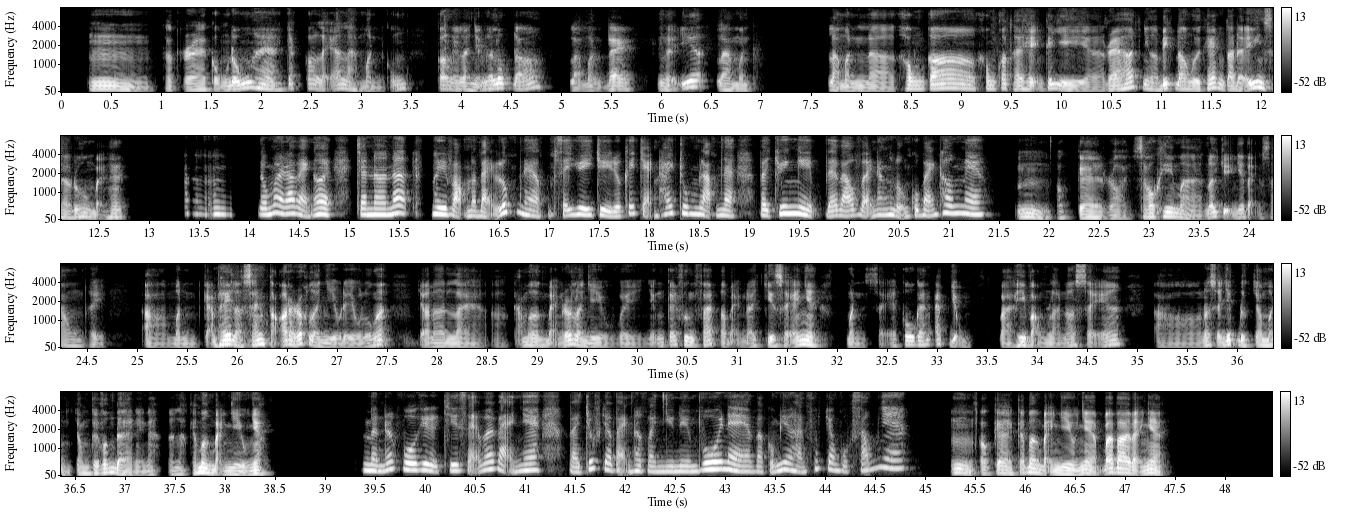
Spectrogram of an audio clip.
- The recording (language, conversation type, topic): Vietnamese, advice, Bạn cảm thấy áp lực phải luôn tỏ ra vui vẻ và che giấu cảm xúc tiêu cực trước người khác như thế nào?
- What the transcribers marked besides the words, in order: tapping; other background noise; "làm" said as "ừn"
